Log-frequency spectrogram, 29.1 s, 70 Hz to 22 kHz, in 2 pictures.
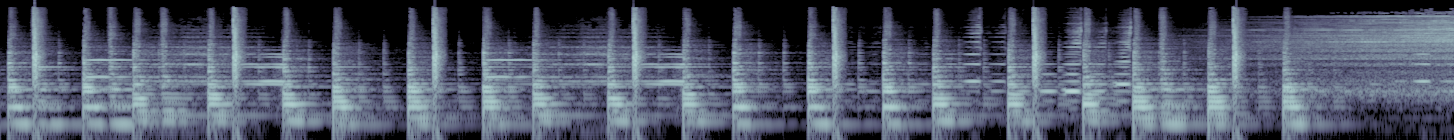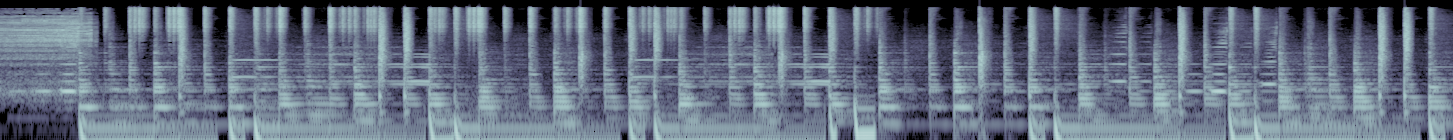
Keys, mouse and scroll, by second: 5.7 ctrl+click, 7.5 ctrl+t, 9.2-11.1 drag, 14.2 click, 18.5 right click, 19.1 click, 25.2-29.0 click.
